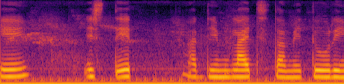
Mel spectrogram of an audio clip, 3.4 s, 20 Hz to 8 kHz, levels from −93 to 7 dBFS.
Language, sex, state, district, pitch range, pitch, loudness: Karbi, female, Assam, Karbi Anglong, 120-200 Hz, 195 Hz, -16 LUFS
